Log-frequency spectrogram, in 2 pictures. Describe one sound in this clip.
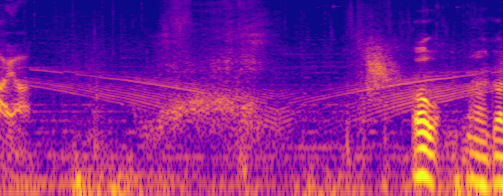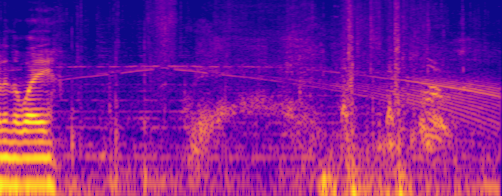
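Gunshots and electronic zaps sound from a video game.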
